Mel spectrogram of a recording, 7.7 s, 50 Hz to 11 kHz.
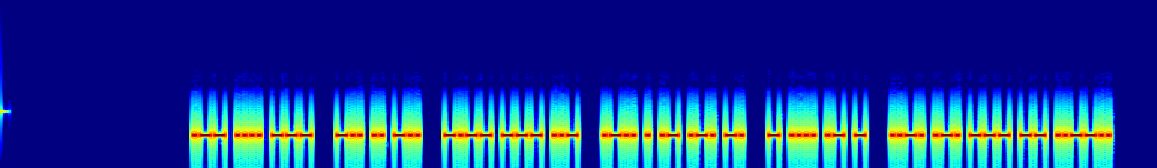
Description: Morse code, heard as a keyed tone, about 50 wpm, 700 Hz. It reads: WHO DID YOU LEARN THAT FROM?
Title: Sentences from Top 300 Words 50wpm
